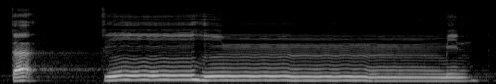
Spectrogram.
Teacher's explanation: Di sini ada kodenya IM disingkat idgham mimi. Cara bacanya bunyi mim kita baca dengung ya. Kita dengungkan dua ketukan.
